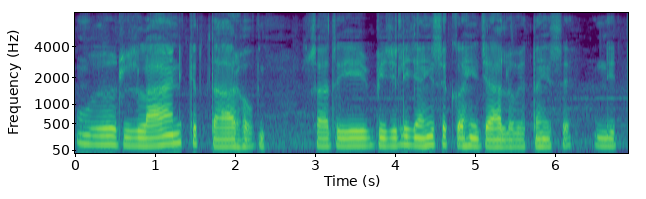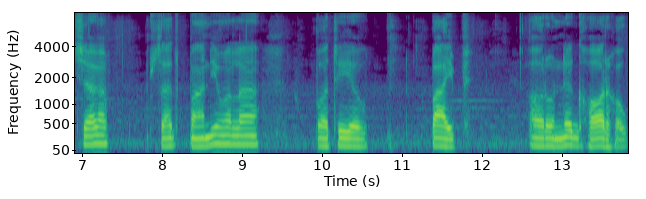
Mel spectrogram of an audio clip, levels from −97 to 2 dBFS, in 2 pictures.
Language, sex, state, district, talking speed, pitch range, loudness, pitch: Bajjika, male, Bihar, Vaishali, 120 wpm, 110-135 Hz, -21 LUFS, 115 Hz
